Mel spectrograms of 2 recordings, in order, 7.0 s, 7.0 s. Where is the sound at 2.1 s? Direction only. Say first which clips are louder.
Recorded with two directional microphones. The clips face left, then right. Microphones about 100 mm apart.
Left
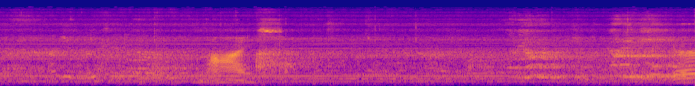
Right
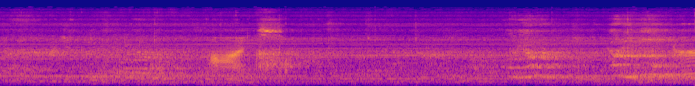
Left 4 dB; 30° left (ahead or behind).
